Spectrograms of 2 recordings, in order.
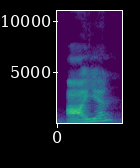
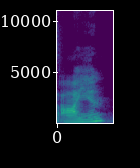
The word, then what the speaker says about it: Aine: your first one is going to be ayan that's how you pronounce and lots of people say aim but it's ioan okay that's your first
